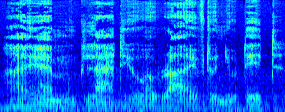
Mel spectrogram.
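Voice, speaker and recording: An actor playing an elderly male wizard leader, grave and weary, speaking in a measured, solemn way. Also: fairly bright tone, slight background noise, natural voice. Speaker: first enchanter.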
